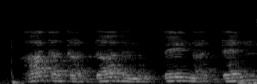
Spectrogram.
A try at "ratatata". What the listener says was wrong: Attention, c'est un ta, c'est pas un da. C'est un ratatata.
